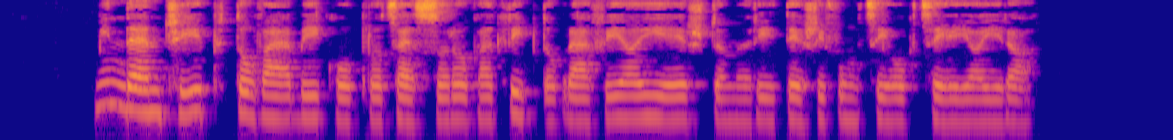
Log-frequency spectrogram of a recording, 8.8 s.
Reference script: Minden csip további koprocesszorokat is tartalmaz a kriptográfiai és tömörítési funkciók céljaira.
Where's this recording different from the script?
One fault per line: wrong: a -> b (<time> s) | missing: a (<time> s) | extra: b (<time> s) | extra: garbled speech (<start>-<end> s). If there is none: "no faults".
missing: is tartalmaz a (3.8 s)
